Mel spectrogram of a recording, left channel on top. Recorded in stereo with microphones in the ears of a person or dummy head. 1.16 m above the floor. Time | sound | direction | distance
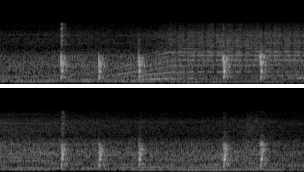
0.6 | knocking | 50° left (ahead or behind) | 3 m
